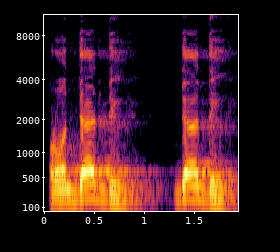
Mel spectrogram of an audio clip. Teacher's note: Ini juga huruf qalqalah tetapi bukan huruf isti'la, huruf dal, huruf tipis. Rodad dada kita pantulkan, namanya qalqalah sugro karena mati asli di tengah kalimat.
